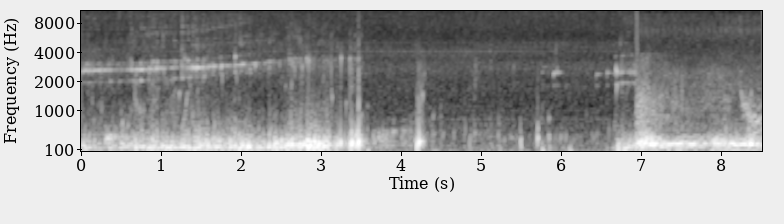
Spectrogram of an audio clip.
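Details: Long low gurgling and rumbling stomach growling with a quieter pause midway before the growling resumes; borborygmi.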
